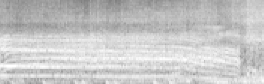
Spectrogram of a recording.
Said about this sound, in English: The count of three, we all yell. One, two, three.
